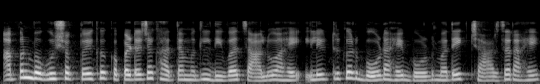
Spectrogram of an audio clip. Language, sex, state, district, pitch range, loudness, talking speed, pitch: Marathi, female, Maharashtra, Solapur, 205-250 Hz, -16 LUFS, 200 wpm, 225 Hz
